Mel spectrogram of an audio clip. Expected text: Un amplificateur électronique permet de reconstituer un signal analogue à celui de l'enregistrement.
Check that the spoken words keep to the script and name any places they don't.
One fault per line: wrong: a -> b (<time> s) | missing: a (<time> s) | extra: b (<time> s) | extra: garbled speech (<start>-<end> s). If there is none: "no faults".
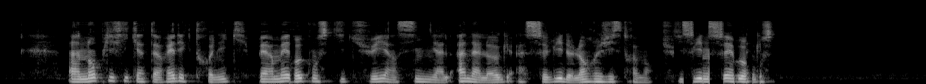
missing: de (2.9 s)
extra: garbled speech (6.6-7.8 s)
